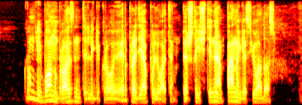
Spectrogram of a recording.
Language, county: Lithuanian, Kaunas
